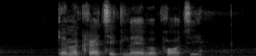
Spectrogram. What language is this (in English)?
English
